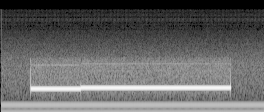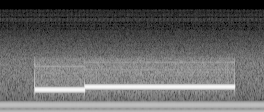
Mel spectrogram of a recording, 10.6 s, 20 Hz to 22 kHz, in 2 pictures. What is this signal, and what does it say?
Two-tone page, heard as a one-second tone, then a three-second tone, about 790 then 830 Hz, about 750 then 880 Hz. It is heard from 0.6 to 10.0 s.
